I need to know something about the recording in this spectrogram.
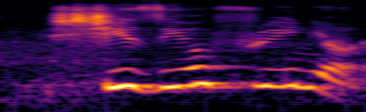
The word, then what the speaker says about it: schizophrenia: Shrinkage of certain parts in द schizophrenia is the correct pronunciation.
